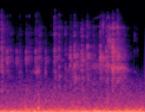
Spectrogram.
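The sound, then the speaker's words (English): Rapid clicking of keys on a computer keyboard as someone types the search "Endeavor Master Set", a steady run of dry taps for a couple of seconds with no voices over it. “If I can type, this is very typing's hard, guys.”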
